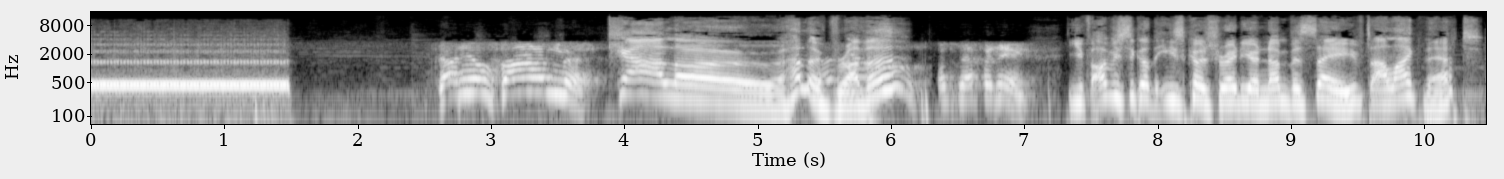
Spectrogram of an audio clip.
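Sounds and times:
telephone ringback tone of an outgoing call: 0.0 - 1.5
speech: 3.0 - 10.4.

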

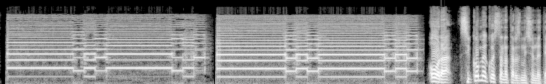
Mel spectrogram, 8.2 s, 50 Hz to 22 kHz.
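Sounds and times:
two-tone ambulance siren passing with Doppler pitch shift: 0.0 - 6.4
speech: 6.5 - 8.1.

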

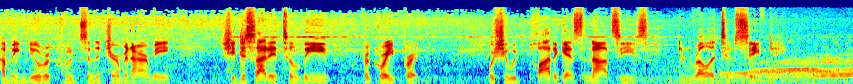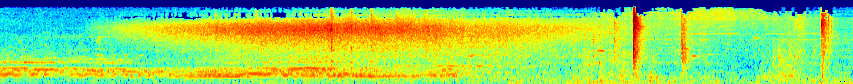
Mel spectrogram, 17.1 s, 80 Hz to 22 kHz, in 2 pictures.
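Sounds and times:
speech: 0.0 - 8.0
train bound for London rumbling along the rails: 0.0 - 17.0
drawn-out whistle-like tone: 7.0 - 15.7.

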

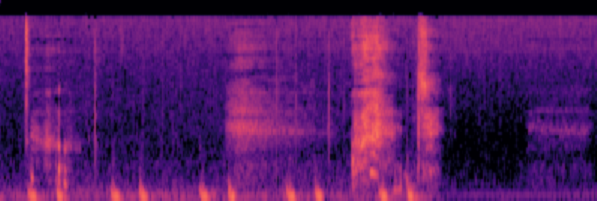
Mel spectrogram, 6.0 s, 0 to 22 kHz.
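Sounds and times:
heartbeat thumping in lub-dub pairs: 0.3 - 4.4.

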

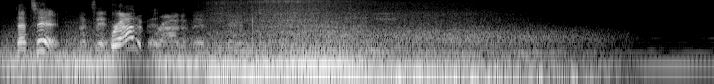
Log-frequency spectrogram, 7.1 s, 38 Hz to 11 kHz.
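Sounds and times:
speech: 0.2 - 2.4
broad road noise: 1.7 - 6.4
car engine pulling away out of a traffic jam: 2.0 - 6.4.

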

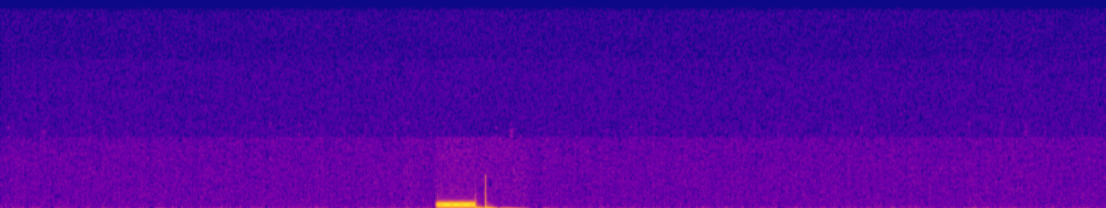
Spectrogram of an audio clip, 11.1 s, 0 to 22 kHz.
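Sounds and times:
electronic telephone busy tone from a failed call: 4.4 - 4.8.

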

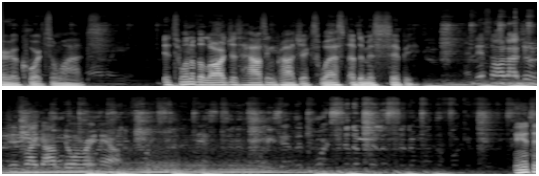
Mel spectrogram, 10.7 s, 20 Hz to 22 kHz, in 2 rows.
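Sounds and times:
speech: 0.2 - 9.2, 10.5 - 10.6
pickup truck engine running heard from inside the cab in Watts: 4.2 - 9.9.

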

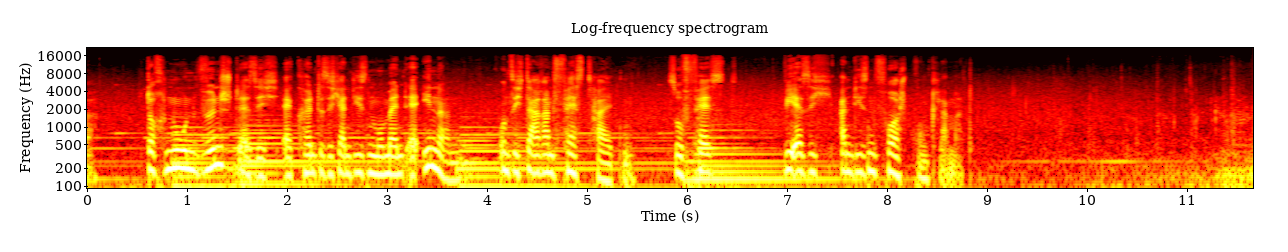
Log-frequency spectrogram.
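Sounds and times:
speech: 0.0 - 8.9
steady rain falling in open terrain at a base camp: 0.0 - 11.6
woman's hurried footsteps splashing through the rain: 8.8 - 11.6.

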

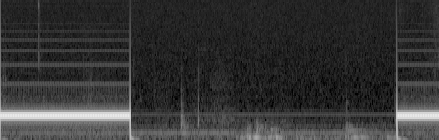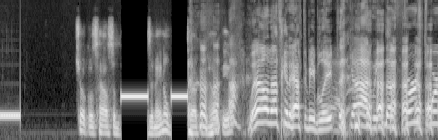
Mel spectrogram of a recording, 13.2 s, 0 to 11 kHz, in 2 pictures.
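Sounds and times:
telephone line tone: 0.0 - 2.0, 6.0 - 6.9
faint low thumps: 3.6 - 4.4
speech: 7.8 - 13.1
laughter: 9.4 - 13.1.

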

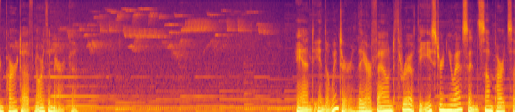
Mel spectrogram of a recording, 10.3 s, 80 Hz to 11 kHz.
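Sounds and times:
speech: 0.0 - 1.6, 6.0 - 10.2
winter wren singing: 1.0 - 5.8.

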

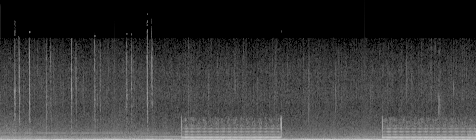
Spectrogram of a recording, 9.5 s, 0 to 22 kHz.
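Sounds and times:
constant low rumble and hiss: 0.0 - 9.5
long steady electronic phone keypad tones: 3.6 - 5.7, 7.6 - 9.5.

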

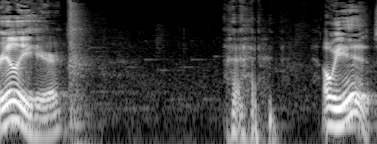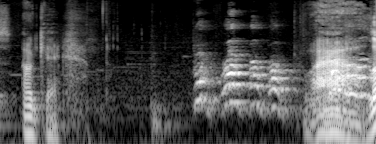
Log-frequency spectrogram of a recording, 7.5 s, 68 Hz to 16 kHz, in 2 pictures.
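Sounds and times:
speech: 0.0 - 0.8, 2.3 - 4.6, 6.8 - 7.5
puppy giving high-pitched yappy barks: 5.7 - 7.5.

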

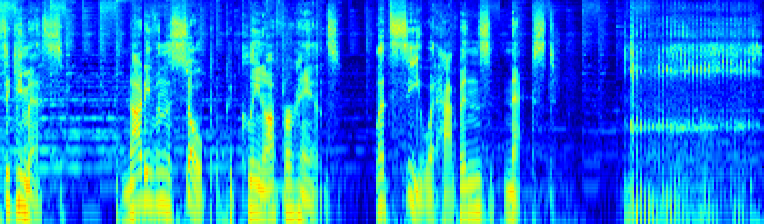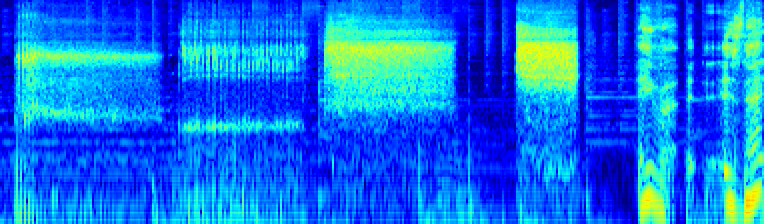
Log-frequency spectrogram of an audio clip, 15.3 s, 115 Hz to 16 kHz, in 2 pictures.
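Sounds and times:
speech: 0.0 - 5.6, 14.1 - 15.2
person snoring over a walkie-talkie: 6.2 - 11.2.

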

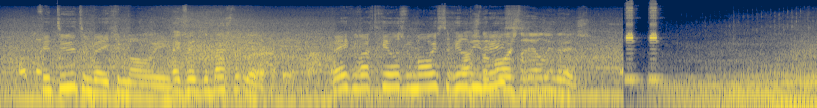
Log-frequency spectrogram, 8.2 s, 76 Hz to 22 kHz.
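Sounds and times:
low engine rumble of a golden car driving up: 0.0 - 8.1
speech: 0.2 - 6.0
car horn toots: 6.2 - 6.7.

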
